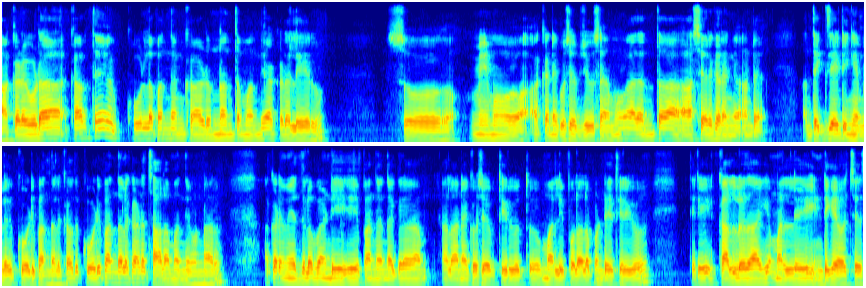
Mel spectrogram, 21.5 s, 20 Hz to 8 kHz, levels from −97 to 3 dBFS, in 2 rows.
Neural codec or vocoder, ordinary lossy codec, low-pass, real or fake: none; none; 7.2 kHz; real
